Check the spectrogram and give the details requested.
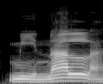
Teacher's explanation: cara membaca huruf lamnya ini dibaca jelas dibaca izhar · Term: alif lam qamariah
